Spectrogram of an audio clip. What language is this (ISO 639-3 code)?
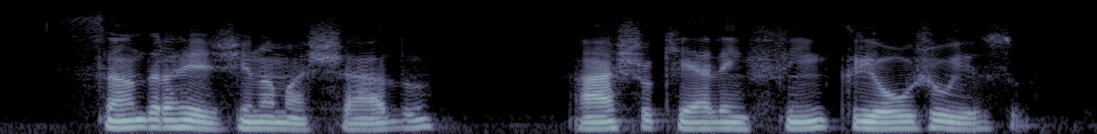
por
